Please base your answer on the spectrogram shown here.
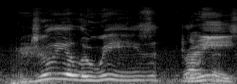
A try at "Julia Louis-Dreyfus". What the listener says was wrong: Louis. Julia Louis Dreyfus. Yeah, it's silent.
